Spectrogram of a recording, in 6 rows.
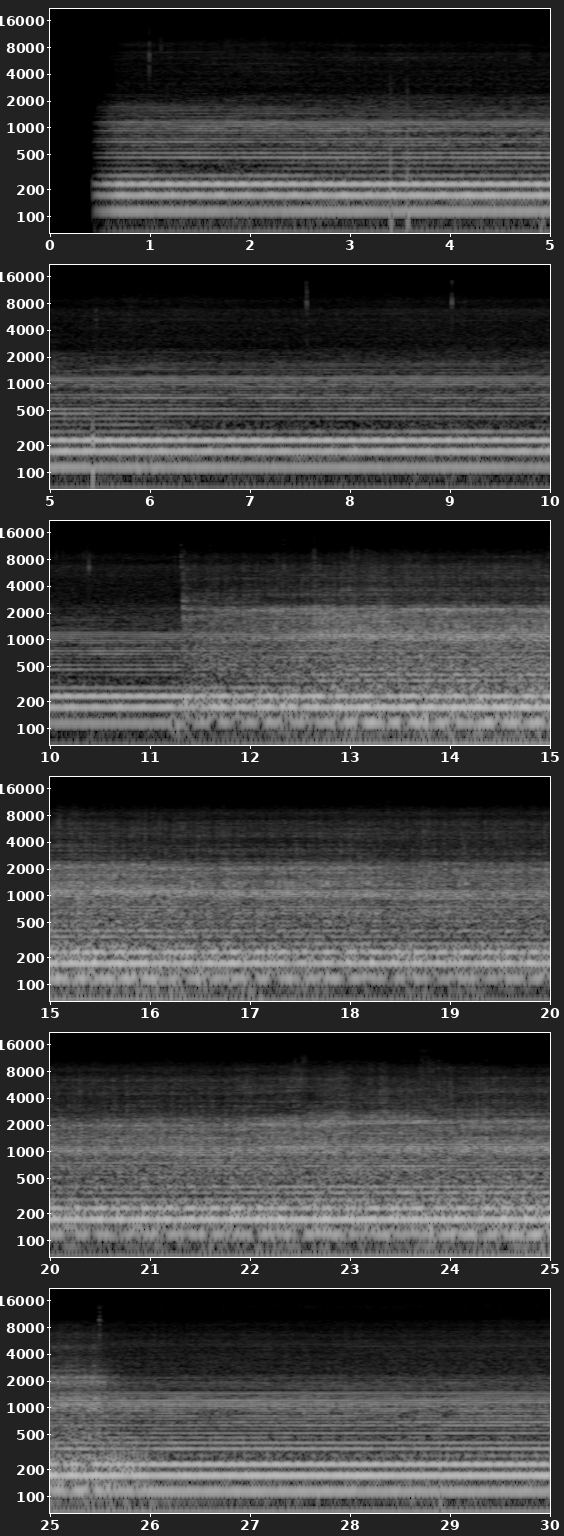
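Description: Dri-Eaz LGR Revolution dehumidifier running with a steady mechanical hum, while it shows an ER6 'contact service center' fault. From about 11 to 25 seconds the sound is louder, with a rushing of air, heard close up at the fan grille.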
